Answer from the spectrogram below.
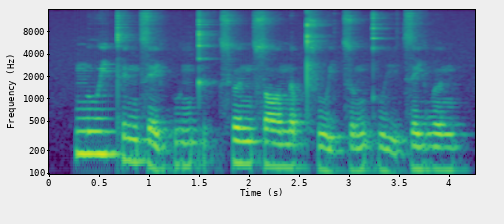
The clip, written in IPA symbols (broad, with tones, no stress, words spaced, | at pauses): n̪uː˥jt̪ʰɪ˧ŋse˨˩j kʷɐ˨˧ŋt̪ʰɪ˨k̚t͡sʰɵ˧n sɔː˧nɐ˧p̚t͡sʰuː˨˩j t͡sʊ˨˥ŋkʷʰiː˨˩t͡se˧j wɵ˧n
